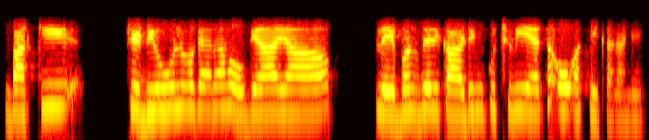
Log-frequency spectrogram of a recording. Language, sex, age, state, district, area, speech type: Punjabi, female, 18-30, Punjab, Fazilka, rural, conversation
